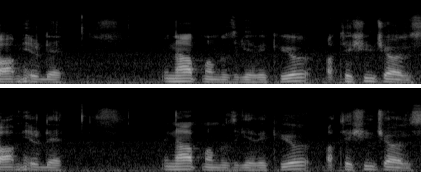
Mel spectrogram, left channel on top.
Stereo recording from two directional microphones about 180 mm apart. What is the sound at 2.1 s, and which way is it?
Speech, 15° left (ahead or behind).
